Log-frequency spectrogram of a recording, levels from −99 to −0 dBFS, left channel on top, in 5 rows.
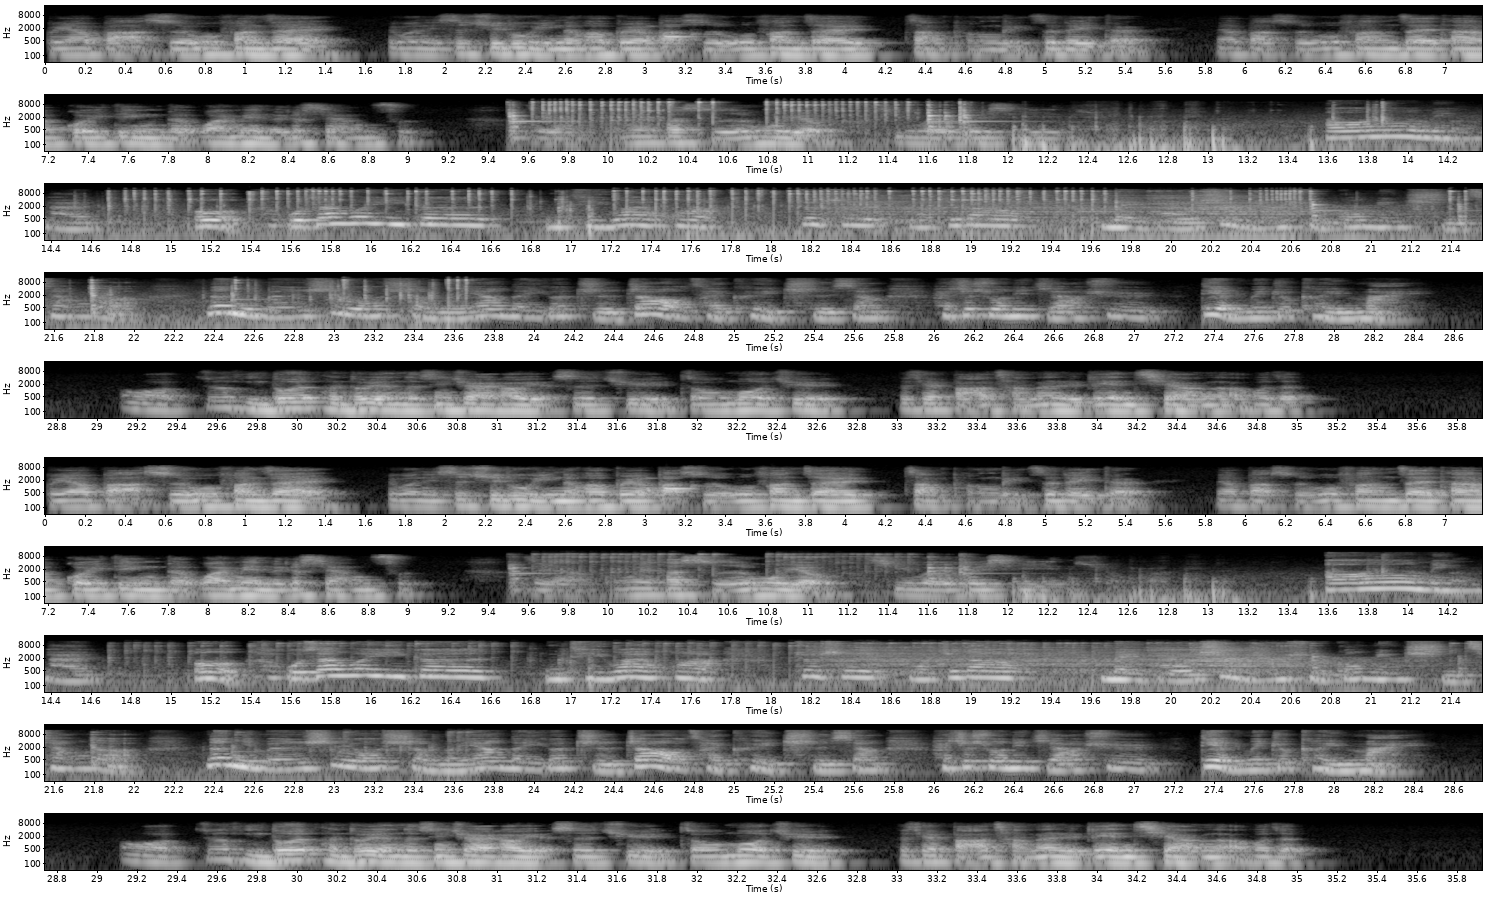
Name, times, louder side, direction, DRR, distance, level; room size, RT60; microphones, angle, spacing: voice 1, 0.0-1.4 1.7-5.5 5.9-9.0 9.6-12.8 29.1-32.7 33.0-35.0, right 2 dB, 55° right, 1.0 m, -29 dB
sound 1, 9.5-10.5 10.8-23.7, left 13 dB, 85° left, 0.3 m, -32 dB
voice 2, 13.6-14.7 15.1-19.3 19.6-28.4, right 1 dB, 80° right, 0.9 m, -29 dB
sound 2, 18.2-21.8, right 3 dB, 20° right, 0.7 m, -38 dB
4.7 x 2.7 x 3.2 m
head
